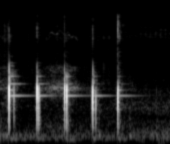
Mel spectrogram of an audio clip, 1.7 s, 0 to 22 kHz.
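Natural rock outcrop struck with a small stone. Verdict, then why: Ringing. A ringing rock outcrop on a hilltop at Badedongar, known locally as the tuntuni stone, is knocked five times with a small stone. Each strike gives a sharp, bright clink with a steady tone near 1.9 kHz that lingers faintly between hits.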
